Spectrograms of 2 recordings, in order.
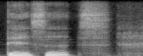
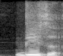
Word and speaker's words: dessert: I was gonna ask for Arcade Standy to post next to deserts. Dessert, sorry, dessert. I always mess up the pronunciation for desert and dessert.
